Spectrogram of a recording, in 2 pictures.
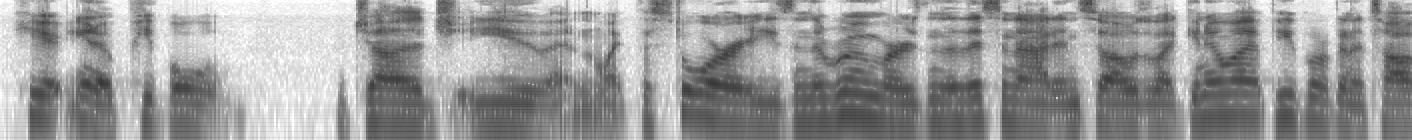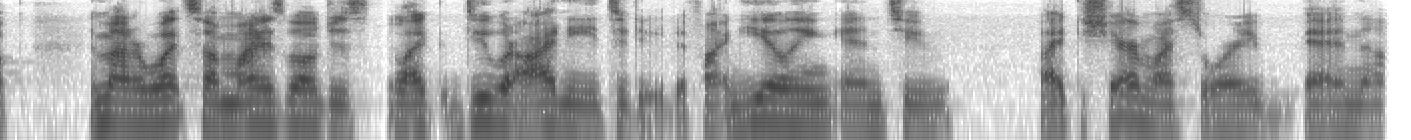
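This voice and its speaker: Raspy woman, flat delivery. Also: sits low, normal speed, no echo. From South Louisiana. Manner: open, rambling, many fillers. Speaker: singer-songwriter guest. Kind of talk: casual interview answers.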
